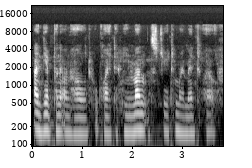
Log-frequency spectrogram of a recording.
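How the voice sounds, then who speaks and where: Very deep, low pitch from a woman with a dark, mellow tone, at a moderate pace. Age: 20s. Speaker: vlogger. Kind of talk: personal vlog monologue. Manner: halting, self-correcting.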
